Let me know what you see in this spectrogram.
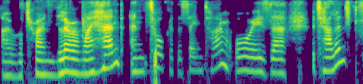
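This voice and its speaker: A woman speaks at a moderate pace with a British accent and a medium pitch. The sound is dry and close, with no echo. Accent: British, noticeable. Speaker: speech-language pathologist. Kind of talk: question at online event. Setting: video call.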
